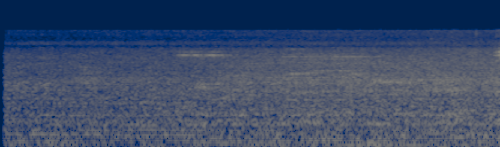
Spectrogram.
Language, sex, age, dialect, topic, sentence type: Marathi, female, 25-30, Varhadi, banking, statement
